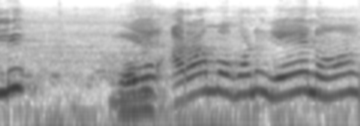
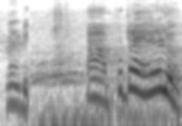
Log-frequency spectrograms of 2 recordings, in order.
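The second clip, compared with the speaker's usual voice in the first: usual speaking voice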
